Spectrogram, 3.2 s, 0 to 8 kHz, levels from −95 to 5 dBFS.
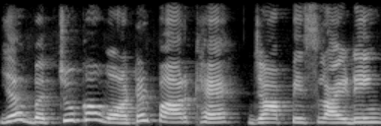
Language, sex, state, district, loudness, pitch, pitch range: Hindi, female, Bihar, Vaishali, -19 LUFS, 270 Hz, 255-320 Hz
